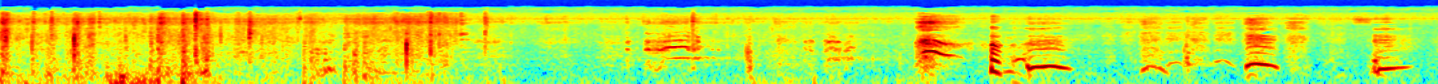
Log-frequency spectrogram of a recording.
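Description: Mountain bike rattling and thumping over a rough dirt trail for the first two or three seconds, then coming to a stop. Through the second half come several short, high-pitched vocal calls from the riders.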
